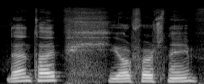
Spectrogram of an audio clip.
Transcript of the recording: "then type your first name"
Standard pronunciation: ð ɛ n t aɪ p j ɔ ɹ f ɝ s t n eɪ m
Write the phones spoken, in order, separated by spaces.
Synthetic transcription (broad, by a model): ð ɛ n t aɪ p j ɔ ɹ f ɝ s t n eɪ m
